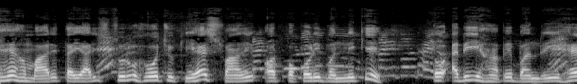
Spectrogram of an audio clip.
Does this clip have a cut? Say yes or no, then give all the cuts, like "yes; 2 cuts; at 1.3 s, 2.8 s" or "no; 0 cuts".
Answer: no; 0 cuts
